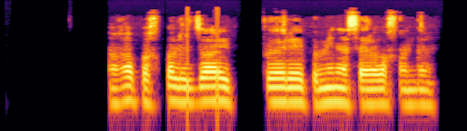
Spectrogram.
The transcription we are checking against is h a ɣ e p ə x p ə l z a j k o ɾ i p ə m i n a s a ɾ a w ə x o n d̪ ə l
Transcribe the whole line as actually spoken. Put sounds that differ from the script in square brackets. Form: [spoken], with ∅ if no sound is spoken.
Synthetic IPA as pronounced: h a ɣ [a] p ə x p ə l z [ɑ] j [p] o ɾ [e] p ə m i n a s a ɾ a w ə x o n d̪ ə l

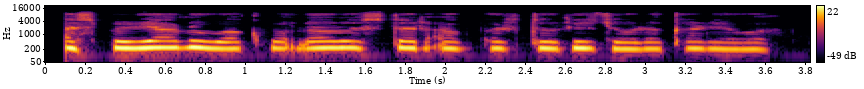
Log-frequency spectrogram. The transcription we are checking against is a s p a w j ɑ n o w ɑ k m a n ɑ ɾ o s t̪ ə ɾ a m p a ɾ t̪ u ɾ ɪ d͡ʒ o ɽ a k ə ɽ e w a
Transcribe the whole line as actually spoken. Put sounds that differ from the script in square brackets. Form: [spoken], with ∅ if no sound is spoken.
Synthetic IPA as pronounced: a s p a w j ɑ n o w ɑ k m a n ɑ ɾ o s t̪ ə ɾ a m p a ɾ t̪ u ɾ [i] d͡ʒ o ɽ a k ə ɽ e w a

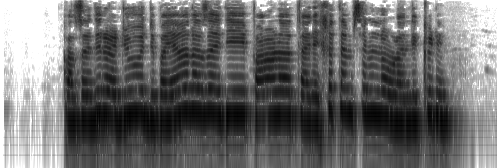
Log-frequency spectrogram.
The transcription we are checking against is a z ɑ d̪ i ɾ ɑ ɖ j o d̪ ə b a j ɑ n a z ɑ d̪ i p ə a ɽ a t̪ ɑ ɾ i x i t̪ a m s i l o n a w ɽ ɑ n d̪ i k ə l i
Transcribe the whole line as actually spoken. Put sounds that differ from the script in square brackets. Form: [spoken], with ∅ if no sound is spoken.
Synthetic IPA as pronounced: a z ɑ d̪ i ɾ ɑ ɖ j o d̪ ə b a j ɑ n a z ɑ d̪ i p ə a ɽ a t̪ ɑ ɾ i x i t̪ a m s i l [u] n a w ɽ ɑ n d̪ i k ə [ɽ] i

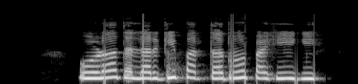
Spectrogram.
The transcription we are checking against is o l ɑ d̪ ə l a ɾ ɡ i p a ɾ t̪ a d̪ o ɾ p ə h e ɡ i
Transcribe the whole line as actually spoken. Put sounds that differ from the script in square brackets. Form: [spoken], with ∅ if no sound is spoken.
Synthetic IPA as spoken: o [ɽ] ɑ d̪ ə l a ɾ ɡ i p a ɾ t̪ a d̪ o ɾ p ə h e ɡ i

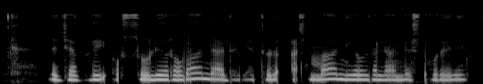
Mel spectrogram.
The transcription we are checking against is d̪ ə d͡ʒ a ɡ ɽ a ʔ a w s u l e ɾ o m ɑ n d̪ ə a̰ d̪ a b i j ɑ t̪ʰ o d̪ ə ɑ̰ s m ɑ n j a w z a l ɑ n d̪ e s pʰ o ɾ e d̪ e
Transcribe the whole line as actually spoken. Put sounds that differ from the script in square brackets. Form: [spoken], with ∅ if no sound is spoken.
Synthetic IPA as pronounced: d̪ ə d͡ʒ a ɡ ɽ [e] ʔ a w s [o] l e ɾ o m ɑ n d̪ ə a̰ d̪ a b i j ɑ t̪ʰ o d̪ ə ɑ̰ s m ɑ n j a w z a l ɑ n d̪ e s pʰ o ɾ e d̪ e

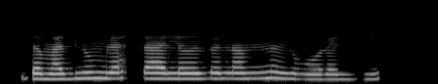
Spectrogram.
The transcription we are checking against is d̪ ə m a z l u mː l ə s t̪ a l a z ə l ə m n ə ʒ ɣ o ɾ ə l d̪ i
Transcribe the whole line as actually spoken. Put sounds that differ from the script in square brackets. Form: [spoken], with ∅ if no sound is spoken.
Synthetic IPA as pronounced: d̪ ə m a z l u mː [ɾ] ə s t̪ a l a z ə l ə m n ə ʒ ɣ o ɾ ə l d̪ i

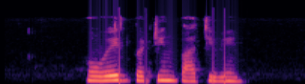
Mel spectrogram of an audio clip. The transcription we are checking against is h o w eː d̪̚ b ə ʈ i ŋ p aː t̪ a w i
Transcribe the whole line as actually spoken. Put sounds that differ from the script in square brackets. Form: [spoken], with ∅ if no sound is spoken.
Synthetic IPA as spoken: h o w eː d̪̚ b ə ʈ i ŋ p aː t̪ [i] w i

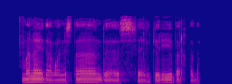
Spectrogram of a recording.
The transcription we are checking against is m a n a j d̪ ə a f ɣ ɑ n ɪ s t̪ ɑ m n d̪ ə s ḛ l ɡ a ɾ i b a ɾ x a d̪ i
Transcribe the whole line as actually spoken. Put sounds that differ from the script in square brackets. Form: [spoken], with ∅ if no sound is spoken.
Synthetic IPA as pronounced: m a n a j d̪ ə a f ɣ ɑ n ɪ s t̪ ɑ [∅] n d̪ ə s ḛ l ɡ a ɾ i b a ɾ x a d̪ [a]

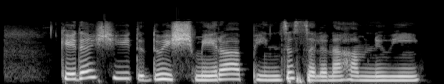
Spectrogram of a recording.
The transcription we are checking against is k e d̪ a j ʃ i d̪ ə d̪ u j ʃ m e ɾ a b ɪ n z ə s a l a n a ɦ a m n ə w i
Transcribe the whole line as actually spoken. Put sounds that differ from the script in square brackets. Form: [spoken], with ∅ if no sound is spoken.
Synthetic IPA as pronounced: k e d̪ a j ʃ i d̪ ə d̪ u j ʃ m e ɾ a [p] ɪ n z ə s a l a n a ɦ a m n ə w i

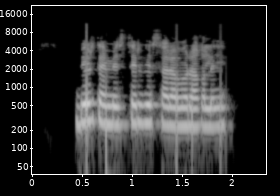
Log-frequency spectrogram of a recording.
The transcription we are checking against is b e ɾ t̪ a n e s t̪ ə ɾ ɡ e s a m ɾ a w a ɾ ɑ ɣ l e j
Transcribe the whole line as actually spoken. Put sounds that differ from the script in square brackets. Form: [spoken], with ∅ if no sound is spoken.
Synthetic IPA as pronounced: b e ɾ t̪ a [m] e s t̪ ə ɾ ɡ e s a [∅] ɾ a w [ə] ɾ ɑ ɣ l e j

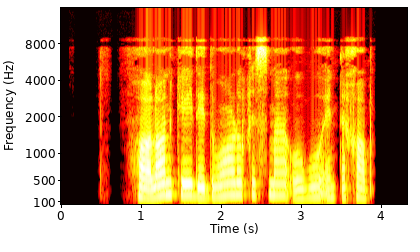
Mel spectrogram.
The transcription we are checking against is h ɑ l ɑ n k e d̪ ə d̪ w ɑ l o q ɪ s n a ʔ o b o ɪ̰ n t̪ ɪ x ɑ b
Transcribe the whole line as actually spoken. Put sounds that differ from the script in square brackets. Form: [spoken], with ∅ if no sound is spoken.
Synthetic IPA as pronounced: h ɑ l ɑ n k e d̪ ə d̪ w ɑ [ɽ] o q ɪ s [m] a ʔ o b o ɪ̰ n t̪ ɪ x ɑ b

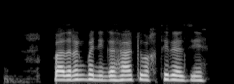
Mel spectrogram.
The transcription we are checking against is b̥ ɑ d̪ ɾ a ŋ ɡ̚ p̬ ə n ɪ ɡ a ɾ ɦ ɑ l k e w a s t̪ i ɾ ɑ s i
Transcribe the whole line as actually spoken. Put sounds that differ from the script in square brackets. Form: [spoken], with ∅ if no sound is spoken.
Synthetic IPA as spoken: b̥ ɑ d̪ ɾ a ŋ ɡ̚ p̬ ə n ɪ ɡ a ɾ ɦ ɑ [ɾ] k e w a [x] t̪ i ɾ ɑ [z] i

